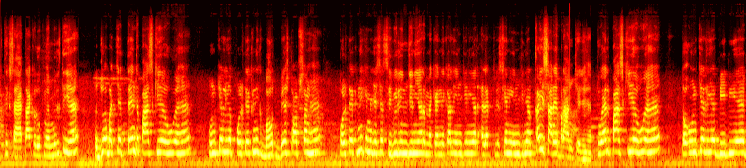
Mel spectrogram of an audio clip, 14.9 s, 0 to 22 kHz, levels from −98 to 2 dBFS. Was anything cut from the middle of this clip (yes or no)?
yes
